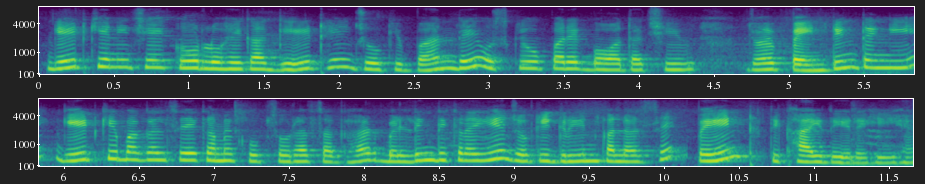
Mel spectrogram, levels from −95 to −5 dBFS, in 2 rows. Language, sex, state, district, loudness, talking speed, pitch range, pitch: Hindi, female, Bihar, Bhagalpur, -20 LUFS, 200 wpm, 225-280 Hz, 250 Hz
